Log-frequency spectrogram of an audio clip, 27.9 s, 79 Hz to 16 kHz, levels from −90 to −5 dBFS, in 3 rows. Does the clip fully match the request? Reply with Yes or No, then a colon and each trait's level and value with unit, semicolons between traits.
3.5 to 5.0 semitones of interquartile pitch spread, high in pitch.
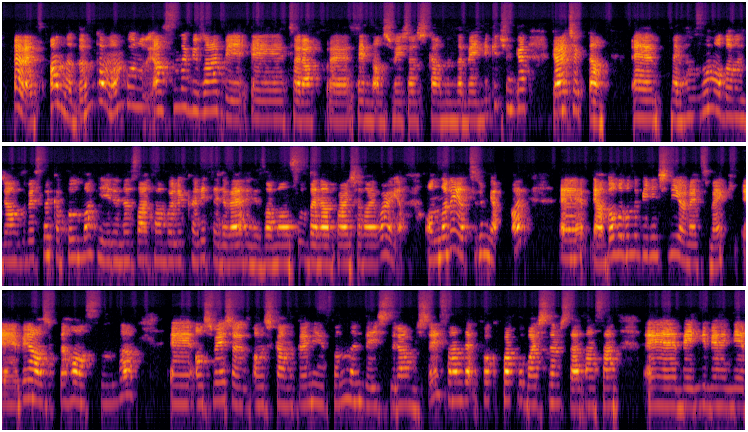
Yes: average, 4.6 semitones; high, 215 Hz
